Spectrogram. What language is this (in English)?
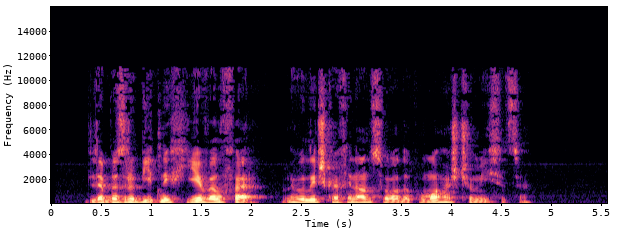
Ukrainian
